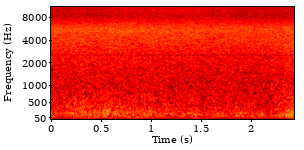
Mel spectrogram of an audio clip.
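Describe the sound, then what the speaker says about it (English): Gusty wind buffets the microphone on a countryside walk near Castle Acre in Norfolk, a steady low rumbling roar lasting throughout with no voices. "Wind's picking up, as you may be able to hear."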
